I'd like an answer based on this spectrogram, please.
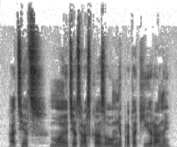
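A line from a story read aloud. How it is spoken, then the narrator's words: Stammering mutter. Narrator (Russian): пробормотал он, запинаясь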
